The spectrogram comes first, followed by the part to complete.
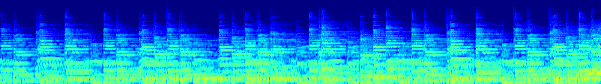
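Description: Intro of a hip-hop beat instrumental: a plucked guitar melody playing alone, no drums yet, slowly growing louder.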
